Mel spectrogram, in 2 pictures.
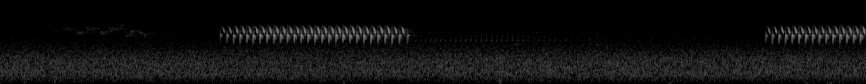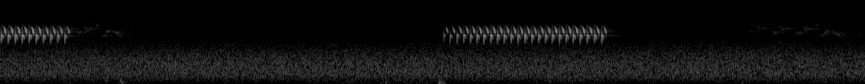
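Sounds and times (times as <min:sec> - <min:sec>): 
quiet hiss: 0:00.0 - 0:17.3
Dark-eyed junco Junco hyemalis trilling: 0:02.2 - 0:04.9, 0:07.6 - 0:09.4, 0:13.1 - 0:14.8.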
